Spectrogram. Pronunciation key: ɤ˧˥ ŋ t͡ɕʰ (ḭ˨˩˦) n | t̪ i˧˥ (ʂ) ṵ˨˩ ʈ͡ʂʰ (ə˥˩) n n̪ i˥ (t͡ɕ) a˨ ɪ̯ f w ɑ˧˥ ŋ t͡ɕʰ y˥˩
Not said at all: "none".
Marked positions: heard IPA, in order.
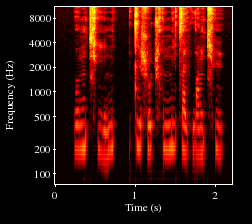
ḭ˨˩˦, ʂ, ə˦, t͡s

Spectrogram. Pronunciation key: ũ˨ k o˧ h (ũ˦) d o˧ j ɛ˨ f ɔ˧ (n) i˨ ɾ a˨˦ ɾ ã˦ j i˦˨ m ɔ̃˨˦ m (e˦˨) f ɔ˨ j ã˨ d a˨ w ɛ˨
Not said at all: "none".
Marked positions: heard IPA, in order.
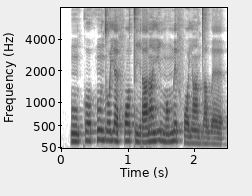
ũ˦, t, e˦˨

